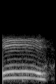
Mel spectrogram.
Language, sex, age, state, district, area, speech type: Nepali, female, 30-45, West Bengal, Darjeeling, rural, conversation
